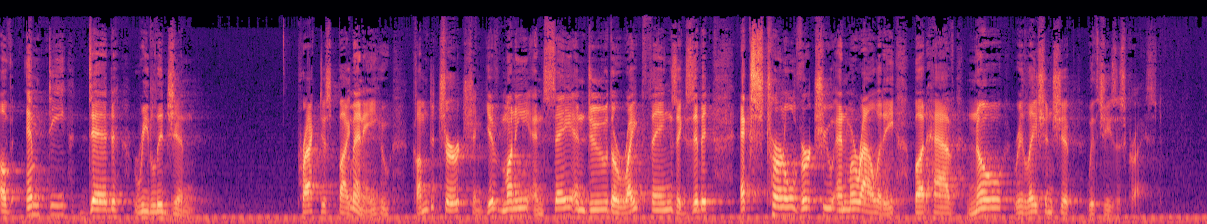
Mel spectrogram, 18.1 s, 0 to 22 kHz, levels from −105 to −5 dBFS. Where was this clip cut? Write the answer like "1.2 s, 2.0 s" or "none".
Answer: 5.3 s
